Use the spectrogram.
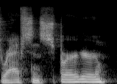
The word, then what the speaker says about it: Raffensperger: The infamous January 2nd, 2021 call to Georgia's Secretary of State Brad Raffensperger, I mispronounce his name. I think it's Raffensperger.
